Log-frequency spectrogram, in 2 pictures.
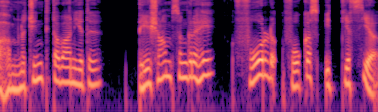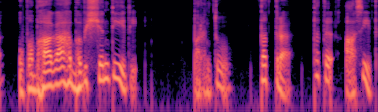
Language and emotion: Sanskrit, surprised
